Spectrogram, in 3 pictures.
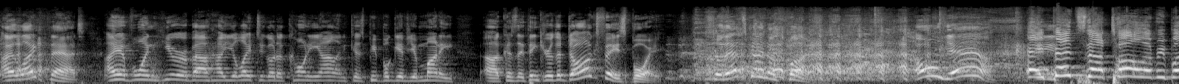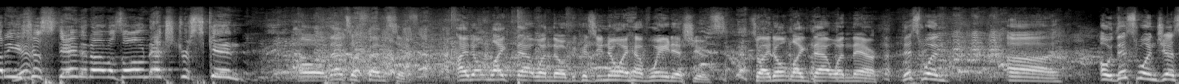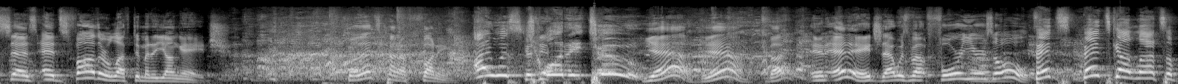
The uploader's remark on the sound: on this very special live episode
